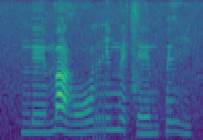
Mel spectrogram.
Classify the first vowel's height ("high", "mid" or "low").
mid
